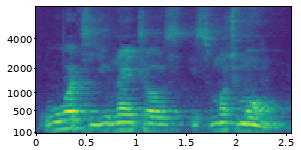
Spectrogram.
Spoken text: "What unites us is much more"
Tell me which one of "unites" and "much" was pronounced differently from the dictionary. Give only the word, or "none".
unites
